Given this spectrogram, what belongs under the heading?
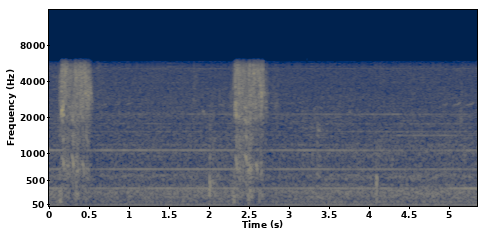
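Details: Two short, sharp sneezes from a puppy that got sand in her nose, against a quiet room with faint hum; sneezing from nasal irritation.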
